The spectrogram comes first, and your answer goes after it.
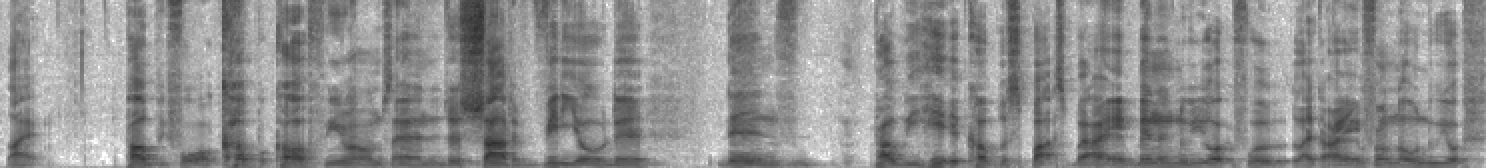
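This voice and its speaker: A man's voice: medium pitch, fairly even intonation, normal speed, gravelly. A man hosting a livestream in casual, rambling slang with lots of fillers. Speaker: livestream host.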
